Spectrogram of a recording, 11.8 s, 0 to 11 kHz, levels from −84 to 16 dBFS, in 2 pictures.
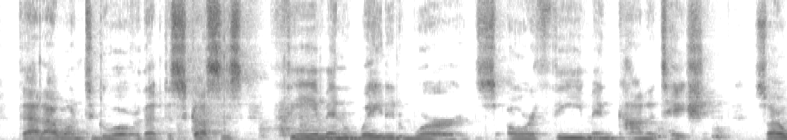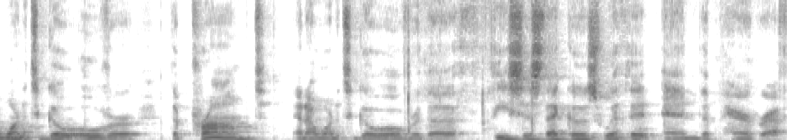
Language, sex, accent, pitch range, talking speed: English, male, American, 95-120 Hz, 200 wpm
